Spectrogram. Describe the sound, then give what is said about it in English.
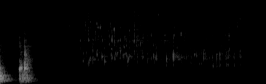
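Sparkling water is poured into a glass: two quick clunks at the start, then a steady, bright fizzing pour lasting a couple of seconds before stopping abruptly. No voices. “They're out of the good stuff, but there's still some sparkling water here. Would you want a glass? We can pretend it's champagne if you want. Here, let me pour you some.”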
